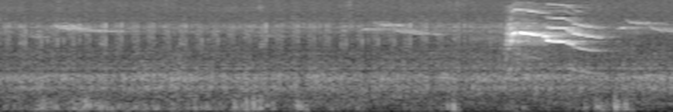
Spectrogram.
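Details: Cooper's hawk eating a caught rat, filmed from a garage door, voicing pleasure: a single loud, high, squealing downslurred cry near the end, with fainter thin whistles earlier over a steady low hum.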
